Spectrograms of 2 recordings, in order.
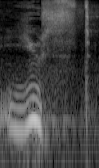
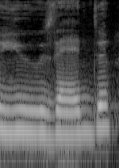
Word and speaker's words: used: listen to the pronunciation I said used with T sound used not use it or use ed used that's very important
